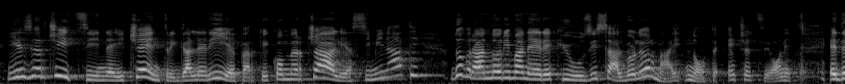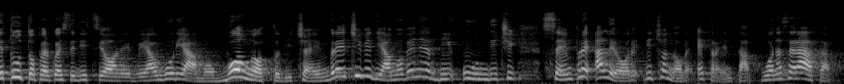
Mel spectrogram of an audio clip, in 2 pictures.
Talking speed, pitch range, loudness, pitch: 140 wpm, 190-300 Hz, -28 LUFS, 235 Hz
